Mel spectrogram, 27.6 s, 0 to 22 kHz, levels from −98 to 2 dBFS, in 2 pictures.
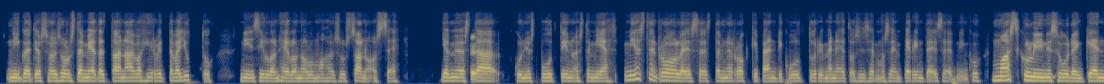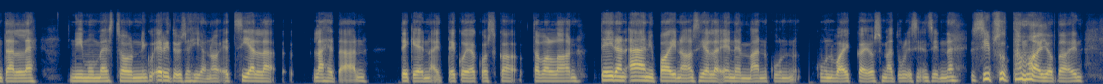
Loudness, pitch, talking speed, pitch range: -24 LUFS, 155 Hz, 160 wpm, 150-165 Hz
